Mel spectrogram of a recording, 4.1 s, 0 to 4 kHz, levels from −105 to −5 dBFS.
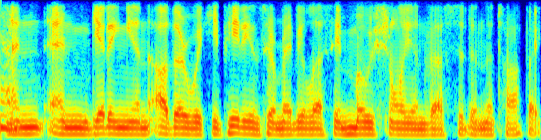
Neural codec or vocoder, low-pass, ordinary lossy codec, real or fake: none; 3.6 kHz; Opus, 16 kbps; real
